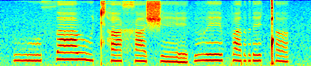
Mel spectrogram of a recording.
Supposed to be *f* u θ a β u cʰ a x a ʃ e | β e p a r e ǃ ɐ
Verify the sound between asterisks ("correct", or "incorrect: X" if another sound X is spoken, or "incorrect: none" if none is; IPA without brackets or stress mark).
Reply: incorrect: β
